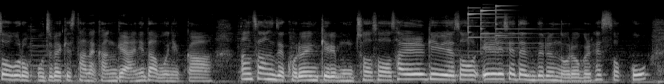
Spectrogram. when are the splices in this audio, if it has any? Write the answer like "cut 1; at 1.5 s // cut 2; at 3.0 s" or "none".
none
